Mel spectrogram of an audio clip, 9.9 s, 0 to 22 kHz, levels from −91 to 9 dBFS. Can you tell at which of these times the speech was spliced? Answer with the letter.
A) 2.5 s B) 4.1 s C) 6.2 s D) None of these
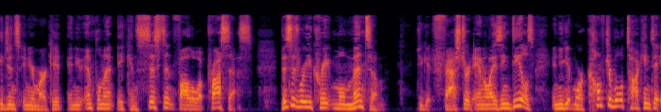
C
